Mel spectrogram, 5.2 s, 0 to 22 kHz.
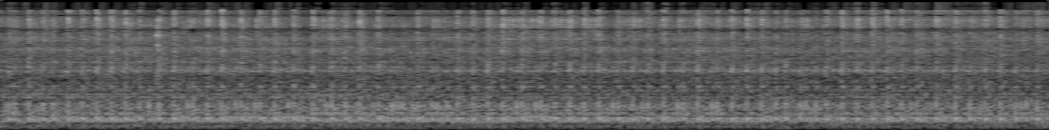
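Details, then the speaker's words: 1980s Mastercraft (Poulan) chainsaw, old, being revived and spitting some gas: steady high buzzing two-stroke note holding even revs with no stumbling or misses; normal running. "it's old but it you can I don't know it sounds like it runs nice"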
